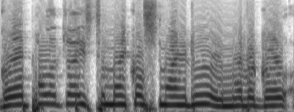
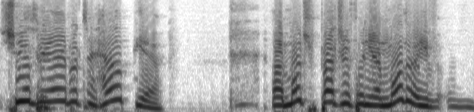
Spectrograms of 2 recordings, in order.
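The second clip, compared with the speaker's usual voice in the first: rough, attempted put-on Irish accent. Player speaking in character while drinking, Irish accent. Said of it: "I'm trying to do an Irish accent".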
